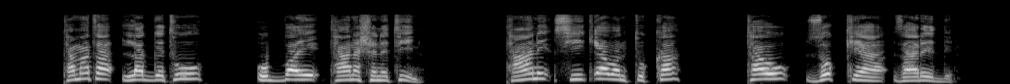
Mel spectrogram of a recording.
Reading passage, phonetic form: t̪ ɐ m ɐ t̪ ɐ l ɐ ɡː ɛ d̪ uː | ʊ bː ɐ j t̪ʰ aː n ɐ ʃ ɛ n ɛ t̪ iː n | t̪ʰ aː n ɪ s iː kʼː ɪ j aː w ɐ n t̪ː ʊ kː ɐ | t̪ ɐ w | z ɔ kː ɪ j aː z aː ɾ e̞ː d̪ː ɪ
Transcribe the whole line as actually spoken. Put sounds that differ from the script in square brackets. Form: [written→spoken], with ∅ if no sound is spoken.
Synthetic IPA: t̪ ɐ m ɐ t̪ ɐ l ɐ ɡː ɛ [d̪→t̪] uː | ʊ bː ɐ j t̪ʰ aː n ɐ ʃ ɛ n ɛ t̪ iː n | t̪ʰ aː n ɪ s iː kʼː ɪ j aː w ɐ n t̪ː ʊ kː ɐ | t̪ ɐ w | z ɔ kː ɪ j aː z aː ɾ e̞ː d̪ː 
